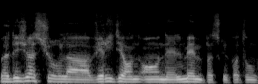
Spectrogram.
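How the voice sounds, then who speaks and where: This man speaks very fast in an Alsatian accent, at a medium pitch with a dark, mellow tone. His intonation stays fairly even, and the sound is dry and close with no echo. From France, Alsace. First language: Alsatian (speaking French). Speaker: language learning company director, polyglot. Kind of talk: interview. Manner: hesitant, many fillers.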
